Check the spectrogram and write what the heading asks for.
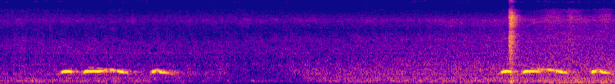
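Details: Eurasian collared dove calling: two low, hollow three-note coos, the middle note drawn out, about five seconds apart, with a sharp click just before the second phrase over a quiet indoor-like hum.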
